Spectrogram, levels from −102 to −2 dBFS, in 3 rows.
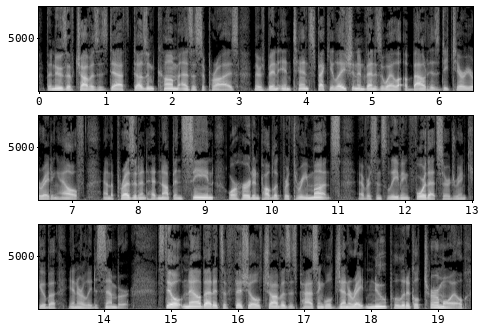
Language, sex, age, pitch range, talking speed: English, male, 30-49, 105-125 Hz, 175 wpm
